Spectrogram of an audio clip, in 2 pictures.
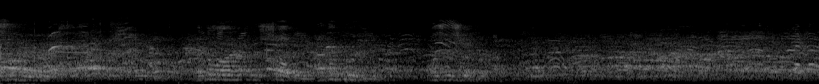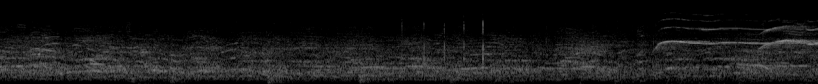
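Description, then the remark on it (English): A packed basketball gym crowd at Willard reacts unhappily to a referee's foul call, a loud, sustained swell of shouting and murmuring voices filling the arena for the whole stretch, with sharp high squeaks near the end. “Willard crowd doesn't like it.”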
